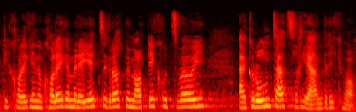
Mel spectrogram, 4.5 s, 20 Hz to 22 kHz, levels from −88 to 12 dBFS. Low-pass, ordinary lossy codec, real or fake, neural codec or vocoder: 14.4 kHz; AAC, 48 kbps; fake; vocoder, 44.1 kHz, 128 mel bands every 512 samples, BigVGAN v2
